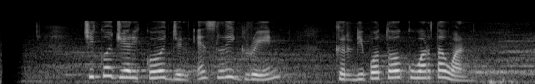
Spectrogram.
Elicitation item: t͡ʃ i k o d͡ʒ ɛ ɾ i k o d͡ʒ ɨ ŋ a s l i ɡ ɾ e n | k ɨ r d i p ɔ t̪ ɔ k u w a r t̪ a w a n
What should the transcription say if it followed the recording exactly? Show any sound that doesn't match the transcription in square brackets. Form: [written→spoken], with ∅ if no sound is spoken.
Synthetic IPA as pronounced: t͡ʃ i k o d͡ʒ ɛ ɾ i k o d͡ʒ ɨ ŋ [a→ɛ] s l i ɡ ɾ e n | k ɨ r d i p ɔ t̪ ɔ k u w a r t̪ a w a n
